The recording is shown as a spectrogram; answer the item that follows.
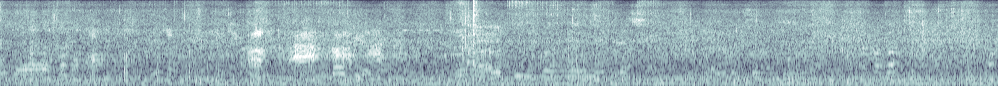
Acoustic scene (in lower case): park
